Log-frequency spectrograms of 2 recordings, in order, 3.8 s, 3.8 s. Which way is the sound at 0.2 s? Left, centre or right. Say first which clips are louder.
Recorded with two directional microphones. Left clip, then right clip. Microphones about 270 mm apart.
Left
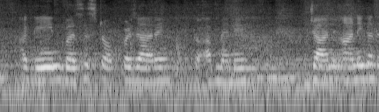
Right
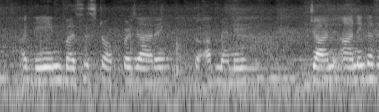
Right 2 dB; centre.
